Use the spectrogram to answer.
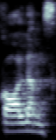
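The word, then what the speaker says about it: Colme's: Retreated means he went back, disbursed, he went back to cent columns inch. Though it is spelled as C-O-L-M-E apostrophe S, the pronunciation is columns, K-O-L-L-U-M's, and gave us $10,000 for our use.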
